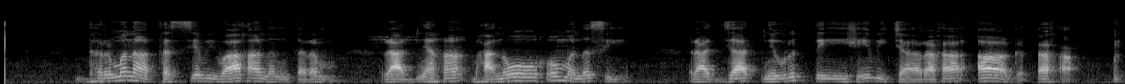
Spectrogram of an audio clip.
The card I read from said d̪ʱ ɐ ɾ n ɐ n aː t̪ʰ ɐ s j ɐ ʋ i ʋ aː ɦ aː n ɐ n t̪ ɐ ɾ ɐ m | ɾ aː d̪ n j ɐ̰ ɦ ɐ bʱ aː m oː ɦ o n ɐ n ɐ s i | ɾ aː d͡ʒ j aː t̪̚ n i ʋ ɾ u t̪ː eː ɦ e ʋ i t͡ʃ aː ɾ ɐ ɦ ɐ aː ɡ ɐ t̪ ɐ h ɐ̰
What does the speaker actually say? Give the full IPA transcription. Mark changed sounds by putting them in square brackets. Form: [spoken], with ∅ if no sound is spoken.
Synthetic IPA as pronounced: d̪ʱ ɐ ɾ [m] ɐ n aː t̪ʰ ɐ s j ɐ ʋ i ʋ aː ɦ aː n ɐ n t̪ ɐ ɾ ɐ m | ɾ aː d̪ n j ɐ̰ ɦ ɐ bʱ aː [n] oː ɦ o [m] ɐ n ɐ s i | ɾ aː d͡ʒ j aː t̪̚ n i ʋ ɾ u t̪ː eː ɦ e ʋ i t͡ʃ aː ɾ ɐ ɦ ɐ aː ɡ ɐ t̪ ɐ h ɐ̰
